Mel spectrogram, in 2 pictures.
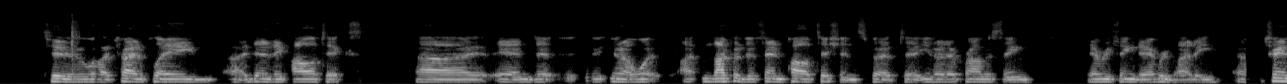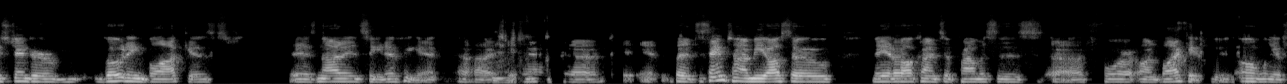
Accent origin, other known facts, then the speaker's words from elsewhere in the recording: New Jersey, United States; I'm from South Jersey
